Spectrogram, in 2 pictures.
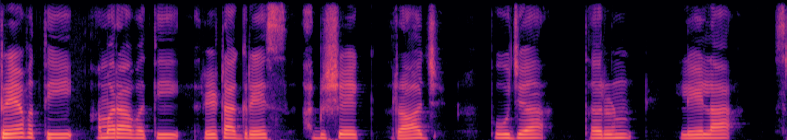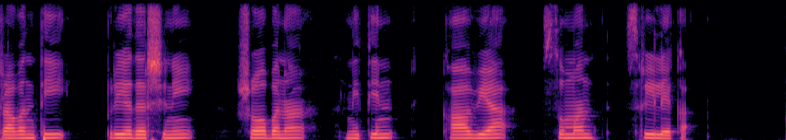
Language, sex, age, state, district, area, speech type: Telugu, female, 30-45, Andhra Pradesh, Kadapa, rural, spontaneous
